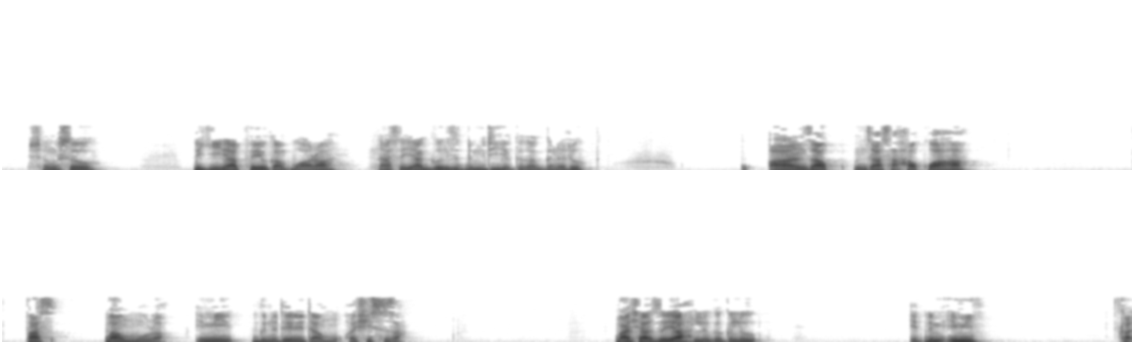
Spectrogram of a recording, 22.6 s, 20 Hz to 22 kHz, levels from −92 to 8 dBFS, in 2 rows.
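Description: MP3 compression damage runs through the whole speech recording, plainly audible throughout. Nothing reaches above 5.8 kHz, and the sound turns watery, which fits a likely MP3 encode near 24 kbps: starved of bits, the encoder cut the treble and let weak frequency lines flicker between frames.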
